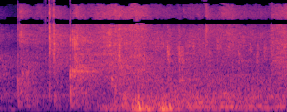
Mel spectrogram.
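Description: A sliding door rumbles along its track.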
